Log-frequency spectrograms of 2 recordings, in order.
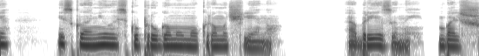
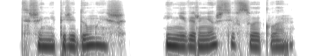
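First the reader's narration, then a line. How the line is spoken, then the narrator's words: Sighing. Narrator (Russian): Шамиль вздохнул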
